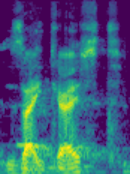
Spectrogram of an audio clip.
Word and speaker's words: Zeitgeist: word's not in their Zeitgeist Robbie zeist it only has two syllables it's probably in the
